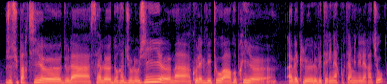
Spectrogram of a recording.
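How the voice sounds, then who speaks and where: On a very clean recording with a silent background, a woman speaks in a fairly low pitch. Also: fairly even intonation, moderate pace. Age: 20s. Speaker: former veterinary assistant. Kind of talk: testimony. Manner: halting, many hesitations.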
